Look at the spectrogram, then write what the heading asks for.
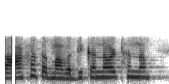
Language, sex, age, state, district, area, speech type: Sindhi, female, 45-60, Maharashtra, Thane, urban, conversation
